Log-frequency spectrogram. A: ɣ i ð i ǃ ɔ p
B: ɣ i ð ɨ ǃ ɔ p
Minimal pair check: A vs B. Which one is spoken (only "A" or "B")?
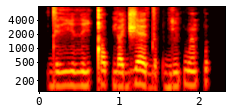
A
